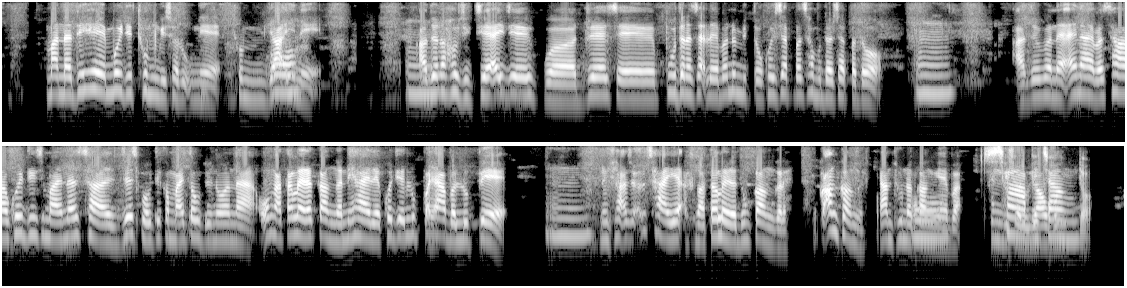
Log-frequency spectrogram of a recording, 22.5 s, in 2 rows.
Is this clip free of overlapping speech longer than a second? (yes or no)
no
